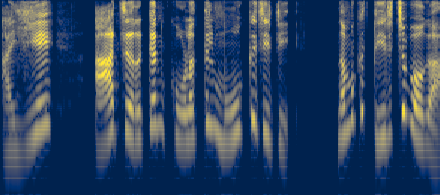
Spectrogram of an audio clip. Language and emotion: Malayalam, disgusted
